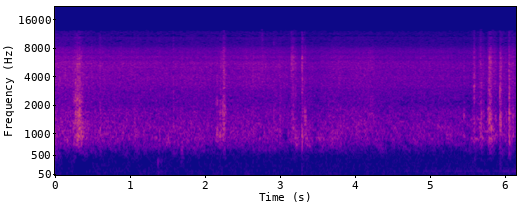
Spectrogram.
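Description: A trowel scrapes mortar in a metal bucket.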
